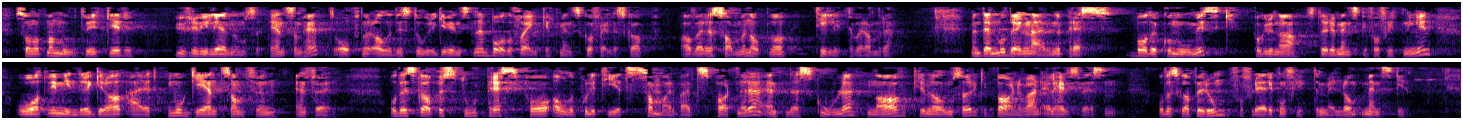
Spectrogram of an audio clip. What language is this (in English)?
Norwegian Bokmål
